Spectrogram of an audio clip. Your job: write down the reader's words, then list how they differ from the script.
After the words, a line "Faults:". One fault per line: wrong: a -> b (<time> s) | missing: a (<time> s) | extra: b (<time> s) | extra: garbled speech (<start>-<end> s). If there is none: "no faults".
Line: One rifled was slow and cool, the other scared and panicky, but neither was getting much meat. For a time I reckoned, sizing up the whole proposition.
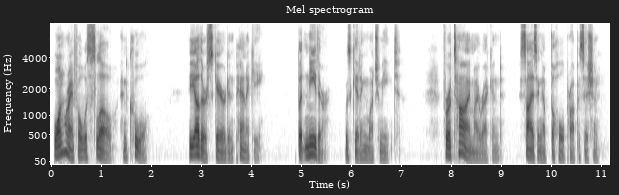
One rifle was slow and cool, the other scared and panicky, but neither was getting much meat. For a time I reckoned, sizing up the whole proposition.
Faults:
wrong: rifled -> rifle (0.3 s)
